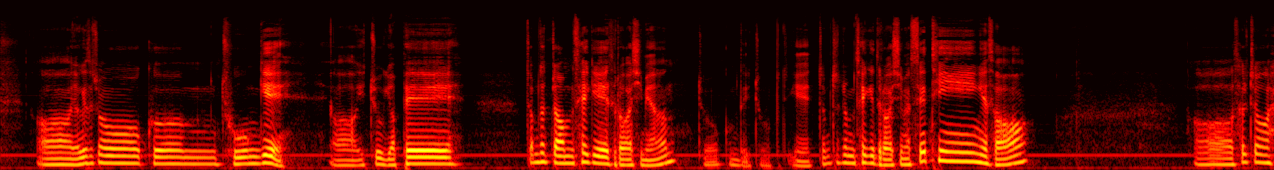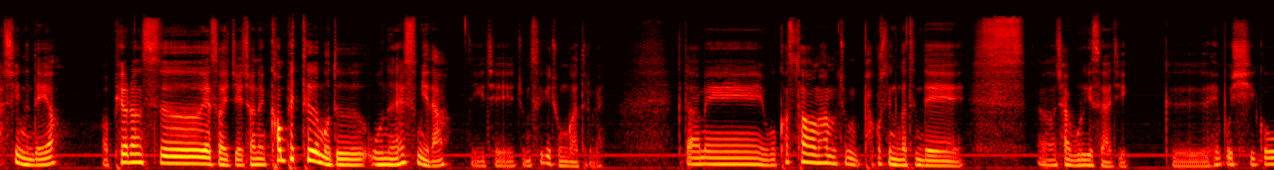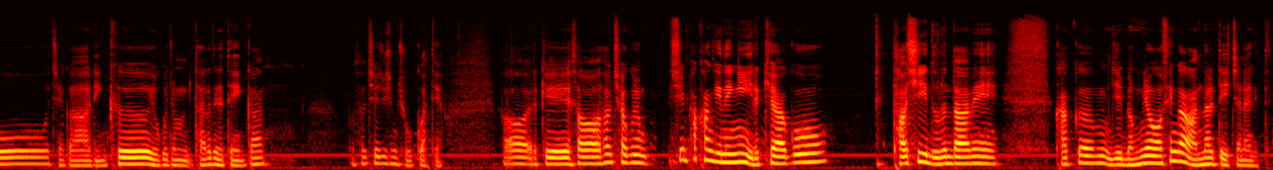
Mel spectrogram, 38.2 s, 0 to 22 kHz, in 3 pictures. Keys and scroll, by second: 10.9 typing, 19.3 typing, 28.6 typing, 30.6-33.3 typing, 34.7 typing.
